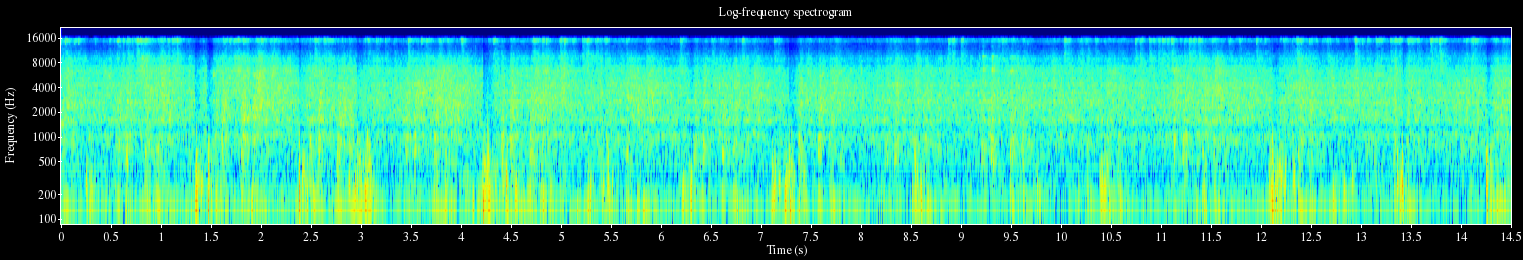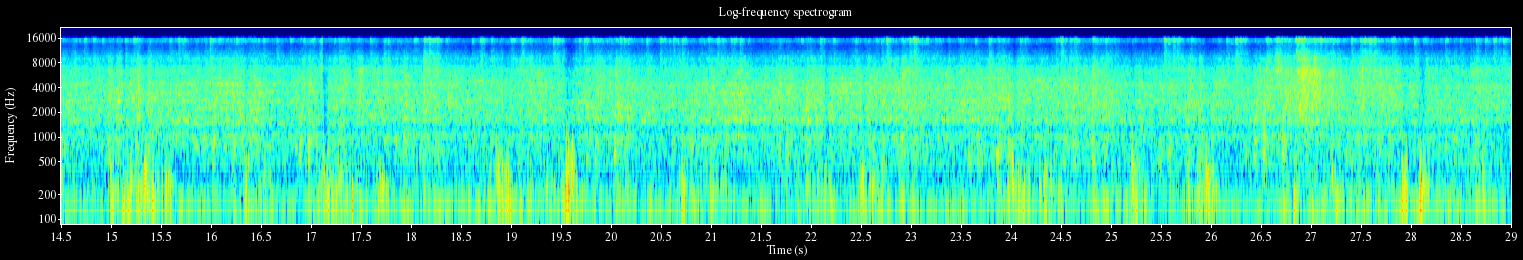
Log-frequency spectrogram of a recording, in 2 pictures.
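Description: A passenger train running at speed, heard from its carriage: a steady rumble of the moving train, with the wheels clacking over the rail joints in an uneven rhythm of about one to two knocks a second.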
